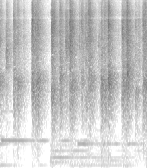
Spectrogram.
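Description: A church congregation breaks into loud, sustained applause in several rolling bursts, with a held tone sounding underneath. The room is full and close, and no one speaks.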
